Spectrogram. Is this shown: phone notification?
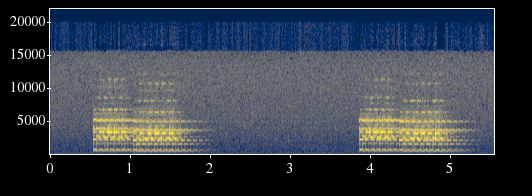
yes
